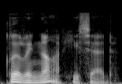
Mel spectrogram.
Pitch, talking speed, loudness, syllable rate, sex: 90 Hz, 195 wpm, -19 LUFS, 4.2 syllables/s, male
